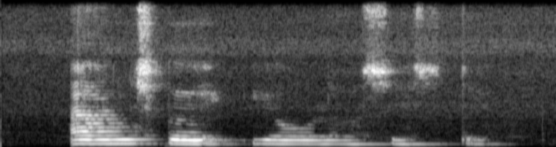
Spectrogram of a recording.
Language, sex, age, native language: Icelandic, male, 9, Icelandic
